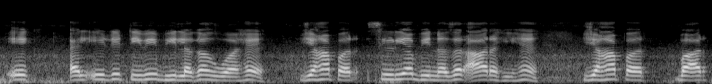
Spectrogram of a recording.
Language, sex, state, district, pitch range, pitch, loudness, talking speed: Hindi, female, Delhi, New Delhi, 200-230 Hz, 210 Hz, -16 LUFS, 150 wpm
